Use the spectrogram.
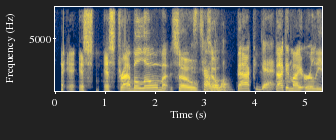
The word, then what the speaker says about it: estrobolome: Do I pronounce it correct? Estrabolome.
